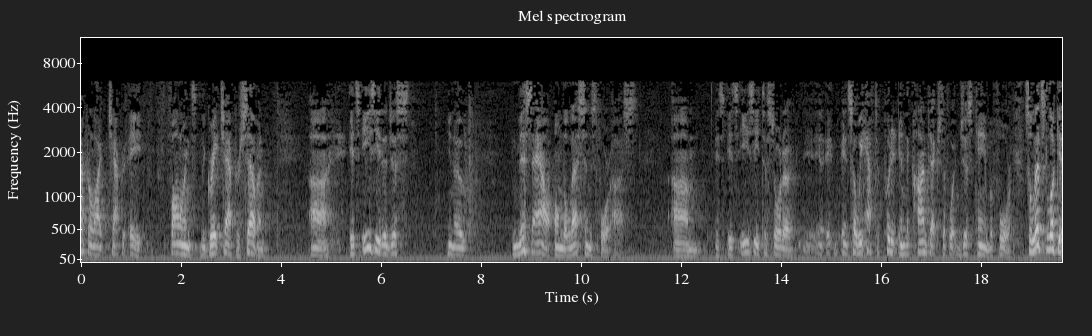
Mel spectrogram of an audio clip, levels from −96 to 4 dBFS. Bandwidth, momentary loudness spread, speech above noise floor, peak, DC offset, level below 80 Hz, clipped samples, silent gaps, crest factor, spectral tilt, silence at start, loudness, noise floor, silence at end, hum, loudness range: 6.4 kHz; 16 LU; 23 dB; -8 dBFS; under 0.1%; -54 dBFS; under 0.1%; none; 24 dB; -6 dB/octave; 0 s; -30 LUFS; -53 dBFS; 0 s; none; 5 LU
